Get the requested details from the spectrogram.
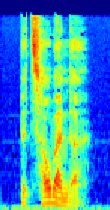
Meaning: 1. comparative degree of bezaubernd 2. inflection of bezaubernd: strong/mixed nominative masculine singular 3. inflection of bezaubernd: strong genitive/dative feminine singular
- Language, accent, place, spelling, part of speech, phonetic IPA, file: German, Germany, Berlin, bezaubernder, adjective, [bəˈt͡saʊ̯bɐndɐ], De-bezaubernder.ogg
